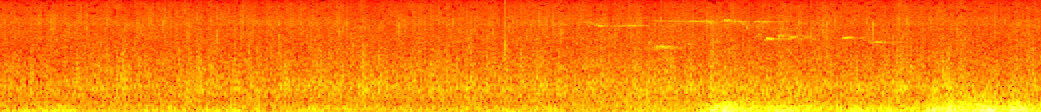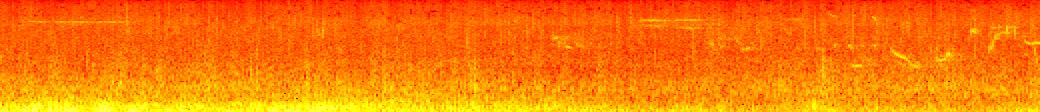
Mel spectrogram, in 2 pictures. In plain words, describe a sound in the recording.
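Waves wash and break against a rocky shore.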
